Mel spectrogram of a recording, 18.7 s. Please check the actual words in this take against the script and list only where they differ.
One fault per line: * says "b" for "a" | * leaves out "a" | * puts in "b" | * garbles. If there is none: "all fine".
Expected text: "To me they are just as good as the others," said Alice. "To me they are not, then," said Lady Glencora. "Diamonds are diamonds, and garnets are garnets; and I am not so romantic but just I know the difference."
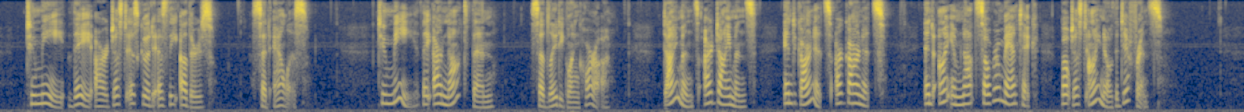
all fine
